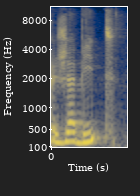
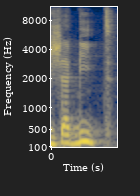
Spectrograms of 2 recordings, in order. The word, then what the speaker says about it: habite: Vous voyez que le verbe habiter commence par H. Il s'agit d'un H muet.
